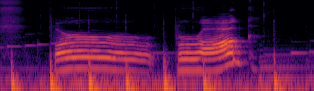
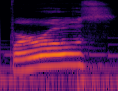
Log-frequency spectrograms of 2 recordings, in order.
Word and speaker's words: Burroughs: How do you pronounce this name? Burrog? I had to learn Cobol in uni because it was in curriculum. Burroughs.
